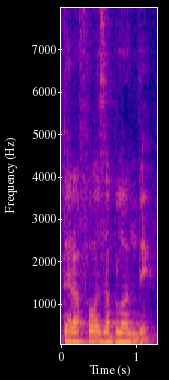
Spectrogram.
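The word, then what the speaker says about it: Theraphosa blondi: species are known to cause great irritation like teraa blondi or or sty let me just correct myself it is pronounced teraa blondi they are known for their size but also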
